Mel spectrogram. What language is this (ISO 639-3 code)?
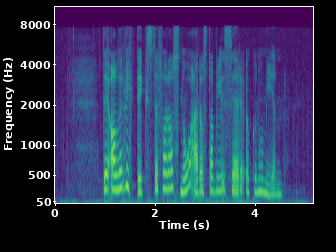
nor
